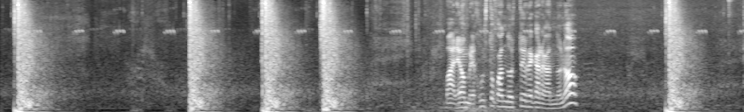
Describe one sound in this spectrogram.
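Rifle shots ring out loudly, each with a short echoing tail.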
